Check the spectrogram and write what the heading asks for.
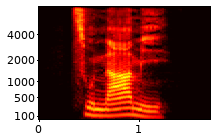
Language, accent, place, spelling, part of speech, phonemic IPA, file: German, Germany, Berlin, Tsunami, noun, /t͡suˈnaːmi/, De-Tsunami.ogg
- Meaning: tsunami (large, destructive wave generally caused by a tremendous disturbance in the ocean)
